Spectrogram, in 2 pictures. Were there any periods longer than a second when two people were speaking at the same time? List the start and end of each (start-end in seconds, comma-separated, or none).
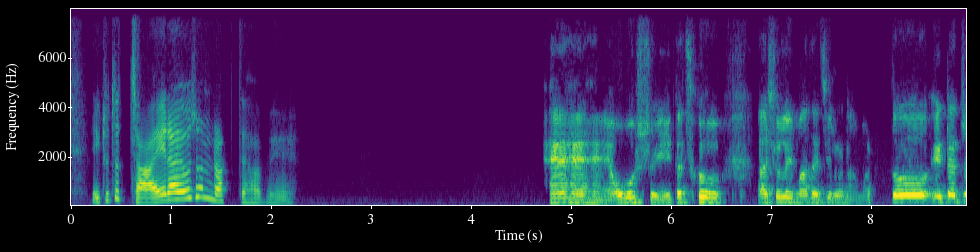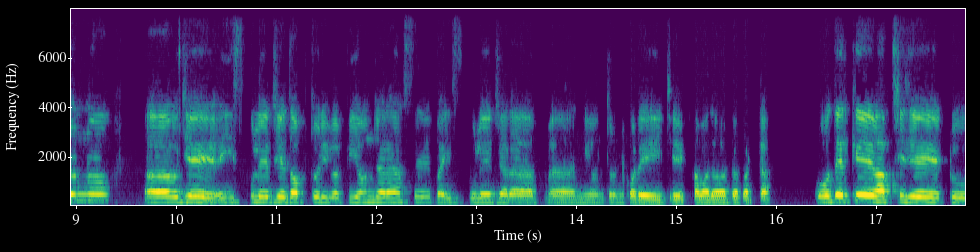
none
